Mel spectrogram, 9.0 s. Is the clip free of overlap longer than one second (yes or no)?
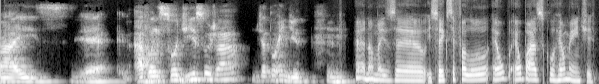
yes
